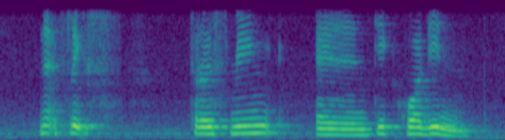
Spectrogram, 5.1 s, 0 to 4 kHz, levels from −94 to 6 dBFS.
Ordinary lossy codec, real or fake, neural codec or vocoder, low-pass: none; real; none; 3.6 kHz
